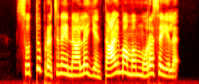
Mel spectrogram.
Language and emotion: Tamil, angry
